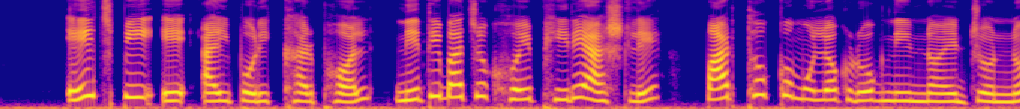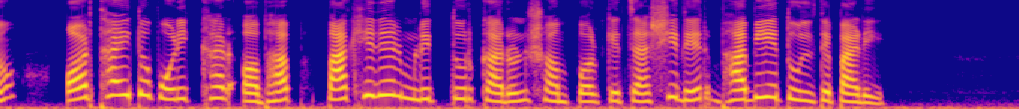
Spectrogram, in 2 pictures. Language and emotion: Bengali, neutral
